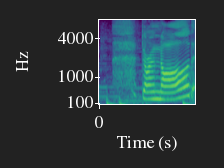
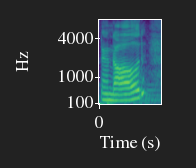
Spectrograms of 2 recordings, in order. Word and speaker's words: Darnold: Darnald. It's pronounced Darnold.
